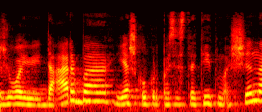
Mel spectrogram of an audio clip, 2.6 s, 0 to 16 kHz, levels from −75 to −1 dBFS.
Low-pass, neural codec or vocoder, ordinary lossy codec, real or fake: 14.4 kHz; none; MP3, 48 kbps; real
